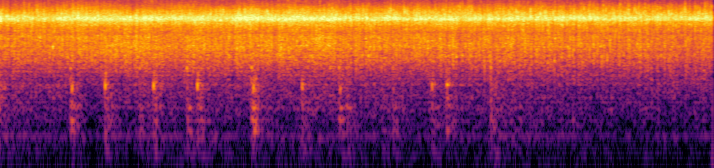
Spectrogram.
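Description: Gobi manchurian of sauced fried cauliflower, capsicum and onion sizzling steadily in a pan. A wooden spatula stirs it and knocks against the pan about twice a second over the first four or so seconds, then the sizzle carries on alone.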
